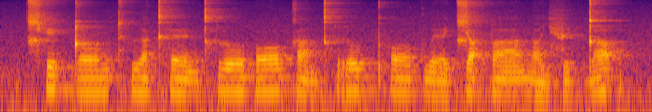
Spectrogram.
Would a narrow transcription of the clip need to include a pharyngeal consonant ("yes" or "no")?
no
